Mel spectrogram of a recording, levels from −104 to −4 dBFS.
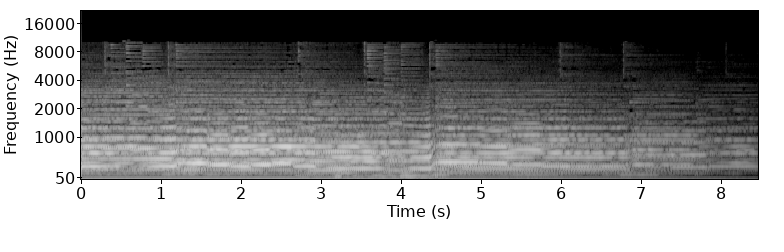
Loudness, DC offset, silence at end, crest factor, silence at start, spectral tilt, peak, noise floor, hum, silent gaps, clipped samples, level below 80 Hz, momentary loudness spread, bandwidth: -28 LUFS; 0.3%; 0 s; 16 dB; 0 s; -6.5 dB/octave; -12 dBFS; -50 dBFS; none; none; under 0.1%; -62 dBFS; 18 LU; 10.5 kHz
